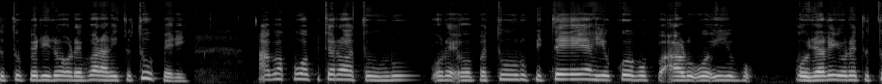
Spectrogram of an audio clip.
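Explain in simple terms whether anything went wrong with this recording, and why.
Twice the voice briefly smears into a short held buzz or fading hiss and then jumps ahead, at 1.87 to 1.96 s and again at 5.64 to 5.73 s. Each is a burst of packet loss: a few chunks of audio failed to arrive in time, so the receiver stretched the last sound for about 50 to 60 ms to cover the hole. When the audio resumes, about 60 ms of speech is simply gone.

A longer version of the same thing happens from 3.97 to 4.23 s. The sound drags on as a fading smear for about 230 ms, never dropping into actual silence, and then the speech picks up again with roughly 240 ms missing. This is most likely a long network dropout: for about a quarter of a second nothing got through, and the receiver kept extending the last sound it had until the connection returned.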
